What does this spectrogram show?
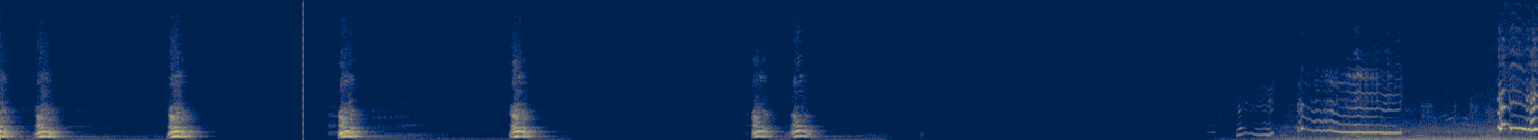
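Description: A dog gives short, sharp barks, some single and some in quick pairs, spaced a second or two apart.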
